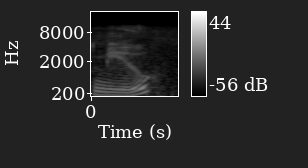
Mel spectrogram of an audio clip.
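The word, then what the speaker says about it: μ: it's called me mu it's like an m and a u it's pronounced mu and this if you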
